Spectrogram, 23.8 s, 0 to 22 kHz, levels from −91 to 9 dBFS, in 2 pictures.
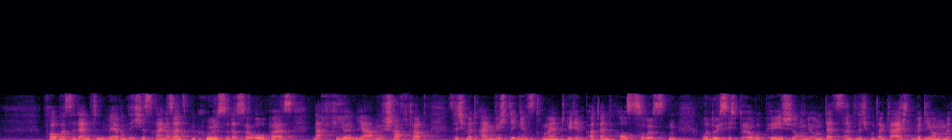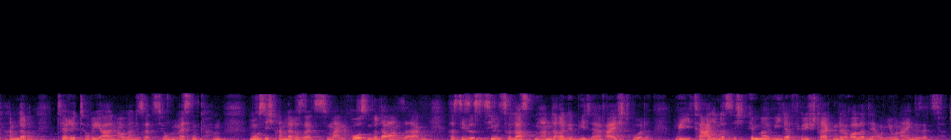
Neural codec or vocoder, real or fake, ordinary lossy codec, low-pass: none; real; AAC, 32 kbps; 7.2 kHz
